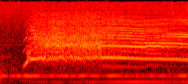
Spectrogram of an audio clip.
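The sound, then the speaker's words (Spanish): A woman lets out a sudden, piercing scream of terror on seeing a corpse. It rises sharply and then holds at a loud, sustained pitch, unbroken over a steady low hum. “Al ver el cadáver de José Luis, gritó aterrada.”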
